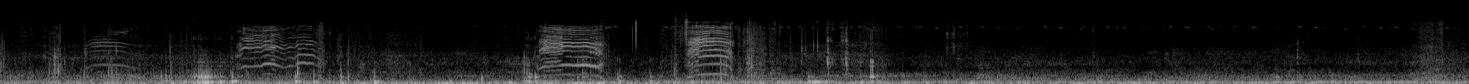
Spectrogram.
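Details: Stray cat living at a lighthouse on high ground, meowing while being tickled on the head. Four or five drawn-out, arching meows come between one and eight seconds, then fade out. A steady low rumble, likely wind, runs underneath.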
